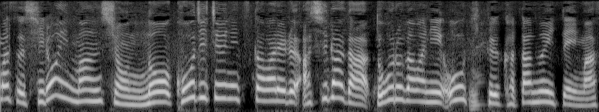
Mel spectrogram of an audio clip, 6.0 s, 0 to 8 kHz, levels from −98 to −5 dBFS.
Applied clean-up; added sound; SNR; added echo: neural mask model Resemble Enhance denoiser.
